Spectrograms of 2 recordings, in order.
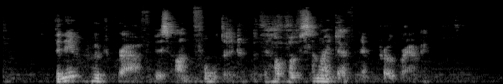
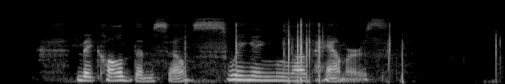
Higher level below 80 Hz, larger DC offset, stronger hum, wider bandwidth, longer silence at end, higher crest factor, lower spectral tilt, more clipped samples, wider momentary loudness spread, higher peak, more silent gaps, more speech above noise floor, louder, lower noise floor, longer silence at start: about the same, -64 dBFS vs -60 dBFS; neither; neither; first, 16 kHz vs 9.2 kHz; second, 0.45 s vs 1 s; about the same, 22 dB vs 26 dB; second, -3.5 dB/octave vs -5 dB/octave; neither; second, 12 LU vs 17 LU; second, -8 dBFS vs 0 dBFS; neither; second, 29 dB vs 51 dB; about the same, -27 LUFS vs -25 LUFS; second, -57 dBFS vs -75 dBFS; second, 0.05 s vs 0.4 s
